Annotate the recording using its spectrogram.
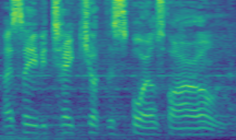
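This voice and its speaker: A man's voice: medium pitch, fairly even intonation, a little slow, over music, close to an everyday voice. A man playing a bold, stubborn Viking warrior in a video game, speaking in blunt, assertive phrases. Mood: insistent. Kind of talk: dramatic video game dialogue.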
